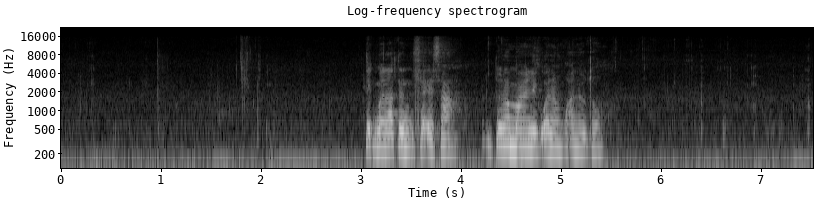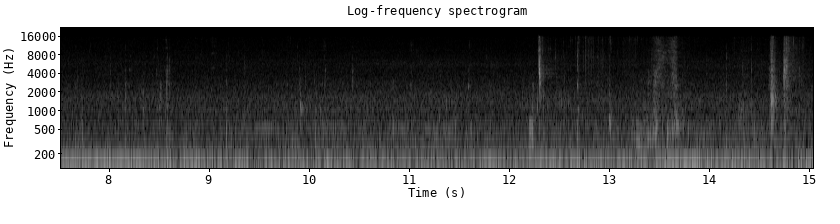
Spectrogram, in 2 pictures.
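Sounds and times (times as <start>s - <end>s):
person chewing meat: 0.0s - 2.4s, 5.8s - 15.0s
low steady hum: 0.0s - 15.0s.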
